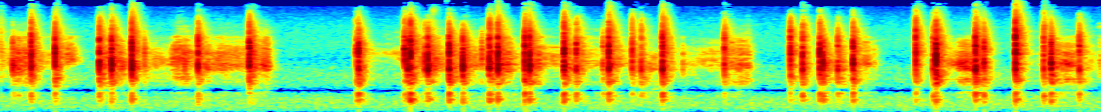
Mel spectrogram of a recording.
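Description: Long curved black acrylic nails tap and scratch across the back of a silver Acer laptop lid, a thin hollow shell. Sharp, bright clicks come in quick clustered bursts with light scratchy rustling between them and a few short pauses. Each tap dies away almost instantly, with no low thud.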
